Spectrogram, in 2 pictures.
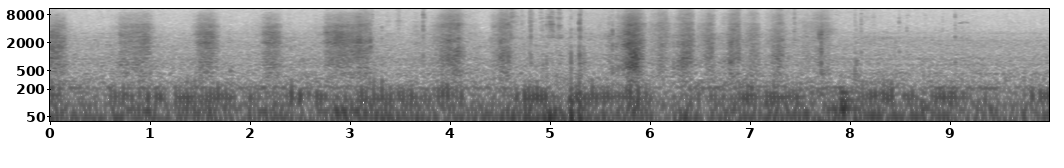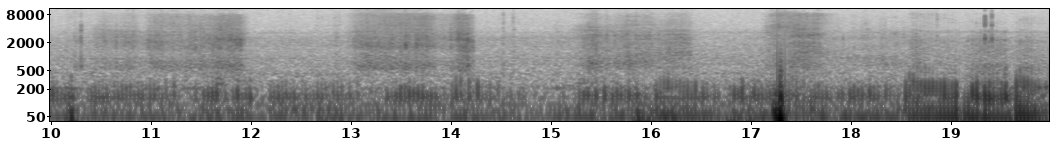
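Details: A quiet, deep purr from Mango, a male house cat being brushed on a table. At first there are quick brush strokes, then the strokes become slower and more spaced out, with the low hum underneath.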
